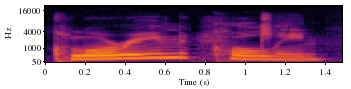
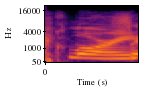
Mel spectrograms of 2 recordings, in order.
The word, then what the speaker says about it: choline: So when you eat eggs, your brain uses choline. – Oh, I'm sorry. – Or chlorine.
